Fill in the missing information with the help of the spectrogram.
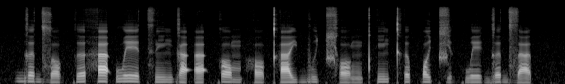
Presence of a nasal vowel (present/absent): present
